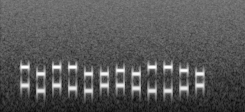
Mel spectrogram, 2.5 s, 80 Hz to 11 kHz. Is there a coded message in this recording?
Yes: DTMF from 0.2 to 2.0 s, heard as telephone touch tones, dialled by machine, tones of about 80 ms. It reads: 919617843357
